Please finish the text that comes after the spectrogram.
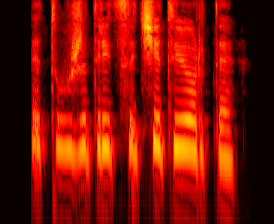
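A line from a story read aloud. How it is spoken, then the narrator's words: Spellbound whisper. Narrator (Russian): Завороженно прошептала я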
